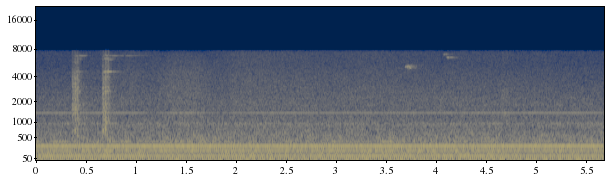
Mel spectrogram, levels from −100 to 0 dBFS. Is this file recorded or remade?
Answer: recorded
